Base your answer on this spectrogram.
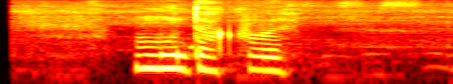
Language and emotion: Russian, neutral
